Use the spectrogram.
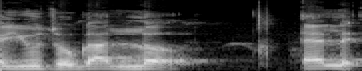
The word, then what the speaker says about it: la: लीव्र ल लीव्र सेकंड है feminine singular के लिए ला एल ए ला अगर हमें बोलना हो द टेबल तो फ्रेंच में हम क्या बोलेंगे?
